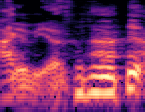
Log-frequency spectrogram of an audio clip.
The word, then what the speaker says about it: Giveon: No, it's really not. It's Giveon. – I corrected you one day. I don't even know what you're talking about. – It's Giveon.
